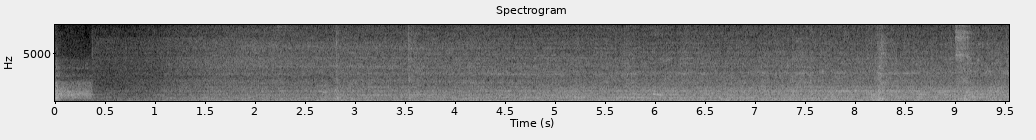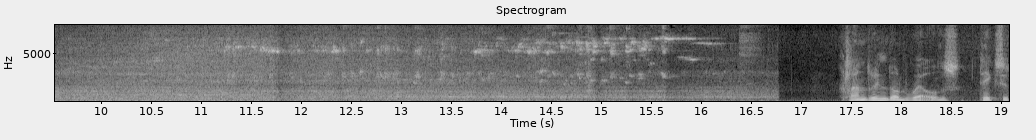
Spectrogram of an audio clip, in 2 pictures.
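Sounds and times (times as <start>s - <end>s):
train running on rails: 0.0s - 16.8s
train wheels squealing: 8.2s - 16.8s.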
